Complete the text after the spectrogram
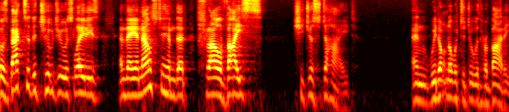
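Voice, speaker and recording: A man's fairly high voice with a strong Brooklyn accent, vocal fry and lively intonation, at a fairly quick pace, in a very clean recording over a silent background. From Brooklyn, New York. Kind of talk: lecture. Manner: animated storytelling.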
